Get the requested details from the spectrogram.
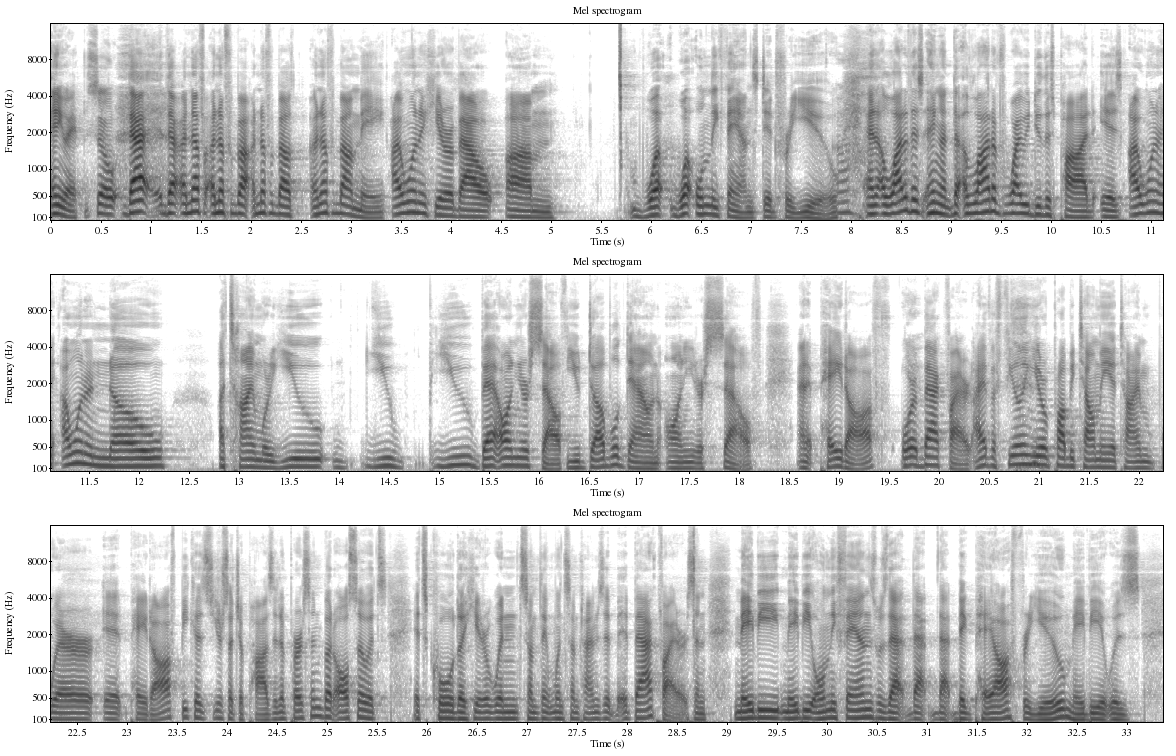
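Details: Stuttering in an adult male comedian speaking conversationally in English; he discusses his injury and his stutter; word and phrase repetitions.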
